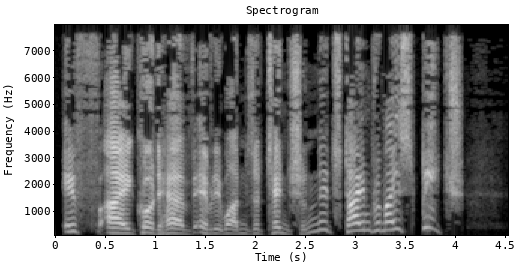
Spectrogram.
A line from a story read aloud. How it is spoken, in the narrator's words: said nearly headless Nick loudly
